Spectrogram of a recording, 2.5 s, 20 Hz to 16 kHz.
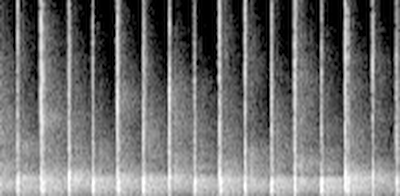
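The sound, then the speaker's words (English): Hand claps from two people repeating one little rhythm while one performer gradually drifts out of sync with the other; many crisp, fairly faint claps in a steady pulse. “And when you hear it, it's just one little rhythm, clapped by 2 people, and then one person moves out of sync with the other,”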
